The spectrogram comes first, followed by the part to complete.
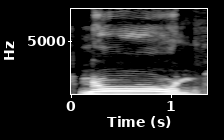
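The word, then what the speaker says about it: نون: এবার নুনের মাখরাজ হলো জিহ্বার আগা তার বরাবর উপরের তালুর সাথে লাগবে, তার বরাবর উপরের তালুর সাথে লাগবে। এটি উচ্চারণের সময় হালকা একটু গুন্না বা নাকের বাসিতে আওয়াজ যায়, তবে হরফটি পড়ার সময় স্পষ্ট করে বলতে হবে।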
